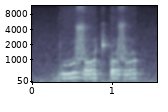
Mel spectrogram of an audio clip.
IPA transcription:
ɡ w u z o t͡ʃʼ o z ʊ

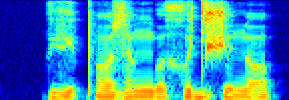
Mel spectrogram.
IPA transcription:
vʲ ɤ pʼ ɔ z a ŋʷ ɤ x o dʲ u ʃ ɯ n ɔ

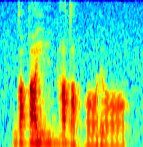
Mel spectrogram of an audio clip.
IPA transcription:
ɡ o˥ q a˥ j iː˥ bʱ e˥ dˤ o˩ bʱ ɔː˩ ɾʲ ɔː˩

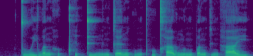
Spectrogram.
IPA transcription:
t̪ uː˧ j w ɐ˧ ŋ h ʊ˨ k̚ pʰ ɪ˥ k̚ t̪ yː˨˩ n̪ ɪ˨˥ ŋ k ɛː˧ ŋ kʷ ɐ˨˩ ŋ pʰ uː˥ kʰ aː˧ w n̪ ʊ˨˥ ŋ p ɐ˧ ŋ k ɪ˨˩ ŋ h aː˥ j

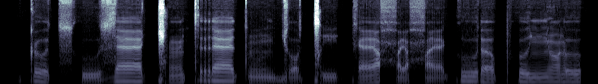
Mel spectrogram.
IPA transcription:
ʈ ʊ˥˩ t͡sʰ u˩ z æ˥ ǁ ə̃˨˥ t r æ˥ t ũ˩ ɟ ɔ˩ ǀ i˩ k æ˨˥ ħ ɪ˩ ħ æ˩ k u˥ ɾ ʌ˨˥ pʰ ʊ˥ ɲ ɔ̃˥ ɾ ʊ˥

